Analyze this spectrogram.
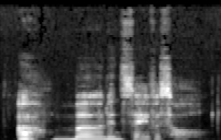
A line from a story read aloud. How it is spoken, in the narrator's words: Draco breathed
